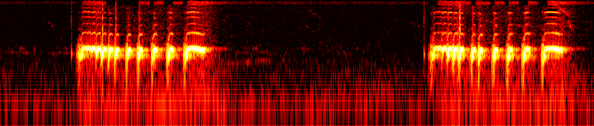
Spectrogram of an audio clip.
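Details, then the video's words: Zebra dove of local wild stock, recorded as a lure for birds: two matching phrases of about eight fast, fluty coos each, ending in a held note, roughly two and a half seconds apart. "suara pancinggan perkutut lokal cocok untuk pemikat burung"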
